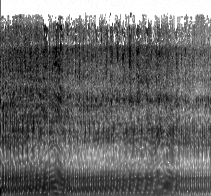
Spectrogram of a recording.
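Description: A car engine keeps running after an attempt to cut its fuel line, when only the light cable was cut. It makes a loud, continuous droning hum whose pitch dips briefly twice and then settles back.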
